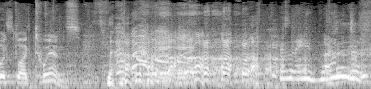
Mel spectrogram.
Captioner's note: laughter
